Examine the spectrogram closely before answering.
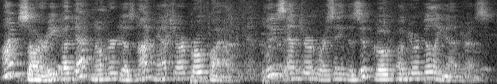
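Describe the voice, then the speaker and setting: Man playing a slow, echoey automated phone menu. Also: high voice, animated, crowd noise. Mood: flatly polite. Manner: formal, measured recitation. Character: automated phone menu system, polite, unyielding, repetitive machine. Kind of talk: readers theater comedy, scripted phone prompts. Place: live readers theater stage with audience. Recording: echoey hall, distant mic, audience noise.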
